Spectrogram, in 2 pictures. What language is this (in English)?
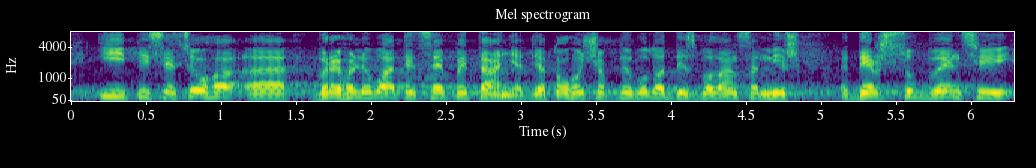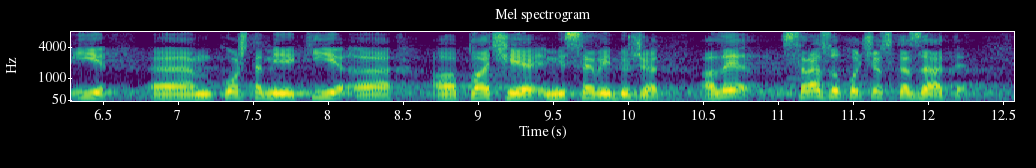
Ukrainian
